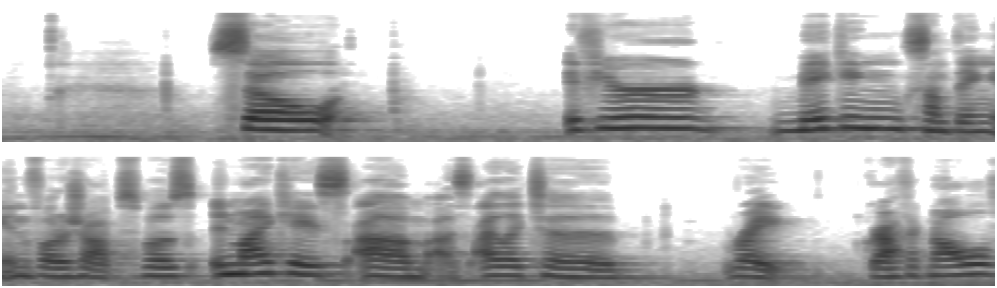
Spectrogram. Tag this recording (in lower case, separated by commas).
speech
